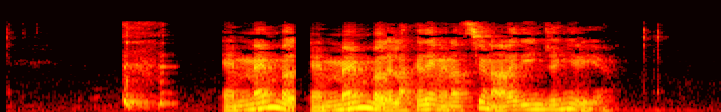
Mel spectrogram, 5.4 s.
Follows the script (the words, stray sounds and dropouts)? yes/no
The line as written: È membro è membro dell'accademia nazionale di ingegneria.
no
